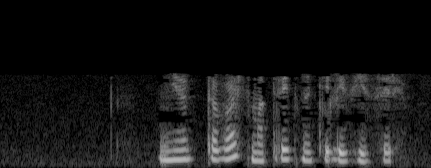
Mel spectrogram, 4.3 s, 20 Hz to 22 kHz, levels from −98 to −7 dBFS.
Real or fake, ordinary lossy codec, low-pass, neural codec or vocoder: real; MP3, 16 kbps; 3.6 kHz; none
